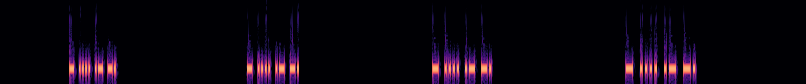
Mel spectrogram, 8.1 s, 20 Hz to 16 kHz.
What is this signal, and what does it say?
Morse code, heard as a keyed tone, about 69 wpm, 700 Hz. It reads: THAN THAN THAN THAN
